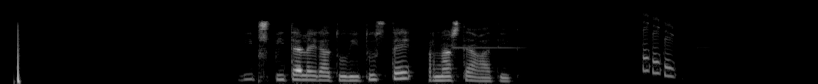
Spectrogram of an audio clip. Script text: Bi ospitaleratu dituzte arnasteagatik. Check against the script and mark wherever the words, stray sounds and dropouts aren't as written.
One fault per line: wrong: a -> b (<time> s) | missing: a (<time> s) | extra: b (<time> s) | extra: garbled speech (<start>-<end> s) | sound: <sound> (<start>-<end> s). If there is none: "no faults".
sound: chirp (6.4-6.8 s)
